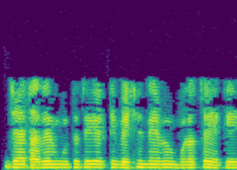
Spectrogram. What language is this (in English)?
Bangla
